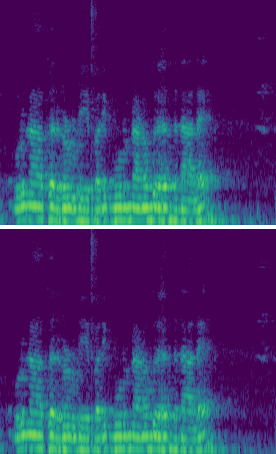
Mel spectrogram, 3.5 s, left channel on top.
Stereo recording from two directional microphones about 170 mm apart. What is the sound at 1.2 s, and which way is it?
Speech, 20° left (ahead or behind).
